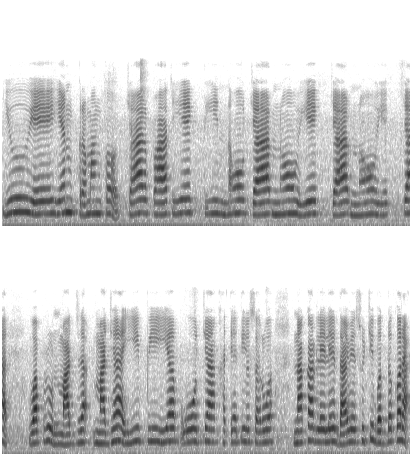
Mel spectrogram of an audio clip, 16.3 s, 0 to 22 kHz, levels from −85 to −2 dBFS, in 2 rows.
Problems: constant background noise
